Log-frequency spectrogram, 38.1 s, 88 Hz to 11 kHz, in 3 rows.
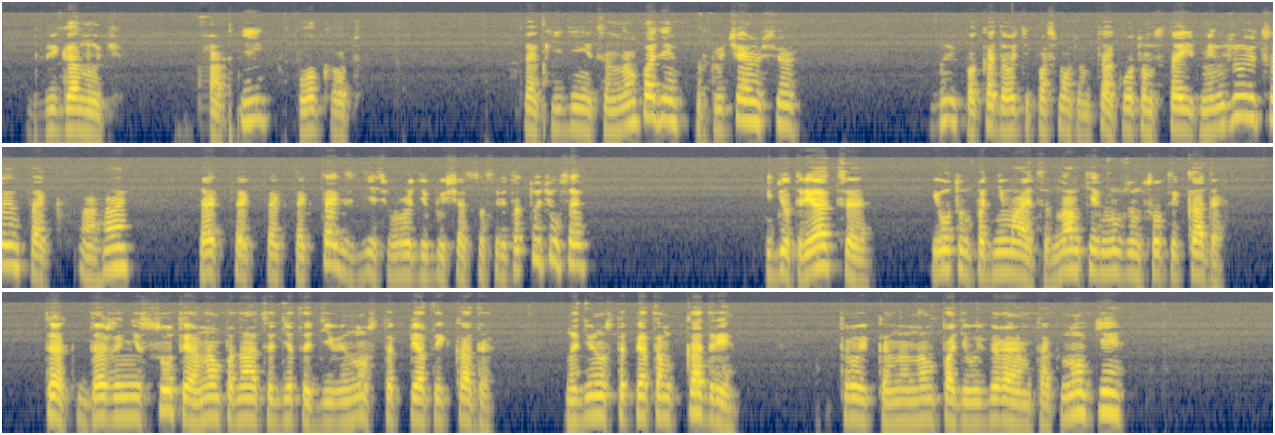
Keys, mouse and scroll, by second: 1.6 a, 2.1 i, 3.9 click, 5.2 KP_1, 5.7 scroll down 4, 6.9 click, 7.6 scroll down 1, 8.3-8.9 scroll down 6, 9.4 click, 25.3 scroll up 2, 29.6 click, 29.6 scroll up 6, 31.1 click, 31.9 middle click, 33.5 KP_3, 34.7 click, 35.6 middle click, 36.8 click.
